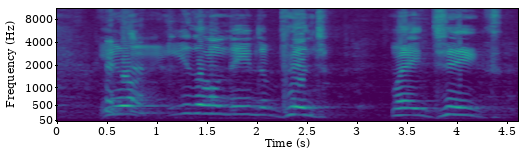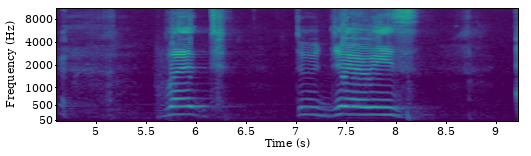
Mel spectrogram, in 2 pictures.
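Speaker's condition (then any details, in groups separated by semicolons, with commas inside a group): Cerebral palsy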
